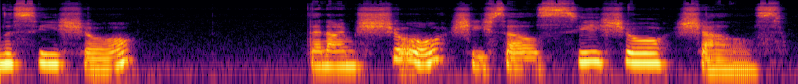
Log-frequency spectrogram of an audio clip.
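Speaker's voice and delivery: slow, careful tongue-twister reading; slow and careful, getting each sound right; slowly. Shown as a demonstration. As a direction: take it slowly so every word lands. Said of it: "let's say it slowly".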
